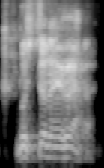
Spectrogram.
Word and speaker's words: Bustonera: nata si Attorney Bustonero. Ano ba? How do I pronounce this? Bustonero? Bustonera. Bustonera. Bustonera, Mr. Chair.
